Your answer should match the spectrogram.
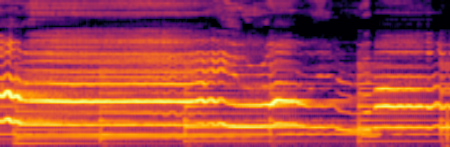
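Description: A classically trained soprano holding long wordless notes with vibrato, sliding down to a lower note near the end. Beneath her is a looped bed of her own layered voice holding sustained chords that shift a few times.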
